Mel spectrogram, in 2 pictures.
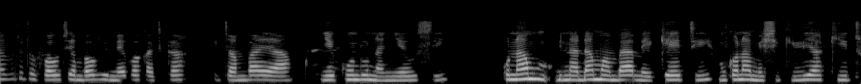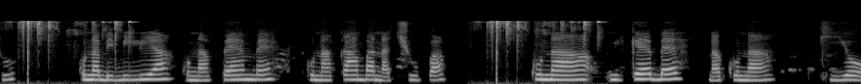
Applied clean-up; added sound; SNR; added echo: classical method Wiener filter.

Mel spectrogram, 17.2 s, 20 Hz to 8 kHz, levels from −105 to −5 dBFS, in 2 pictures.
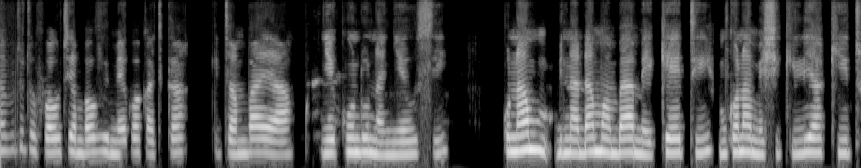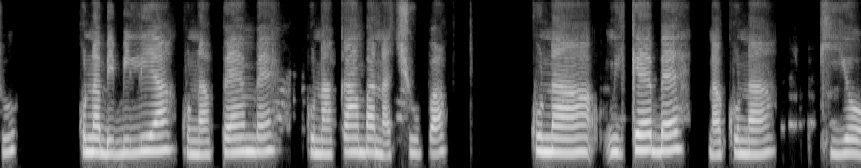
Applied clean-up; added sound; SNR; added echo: none; none; none; none.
